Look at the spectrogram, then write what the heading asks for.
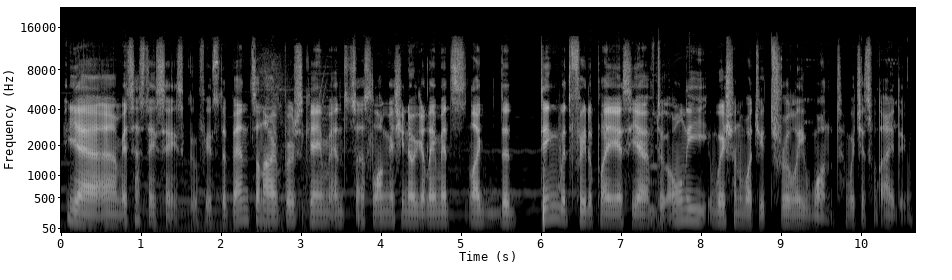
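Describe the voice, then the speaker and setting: A man's voice: mid-range voice, fairly even intonation, normal speed, creaky, hardly any pauses, sharp tone, faint music behind. A young man streaming a game, chatting casually with viewers and commenting on his play. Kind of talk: casual live stream chat and gameplay commentary.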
